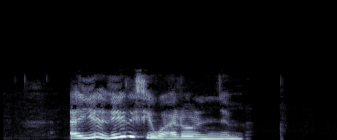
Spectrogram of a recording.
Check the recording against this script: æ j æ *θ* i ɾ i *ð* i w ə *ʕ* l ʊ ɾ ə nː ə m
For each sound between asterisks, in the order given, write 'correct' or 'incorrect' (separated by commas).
incorrect, incorrect, correct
